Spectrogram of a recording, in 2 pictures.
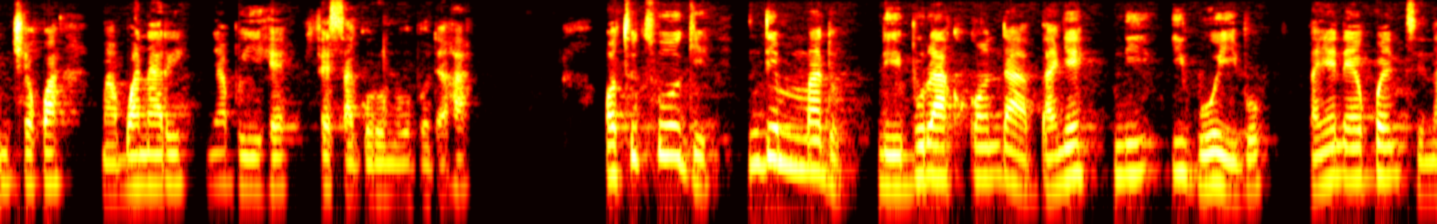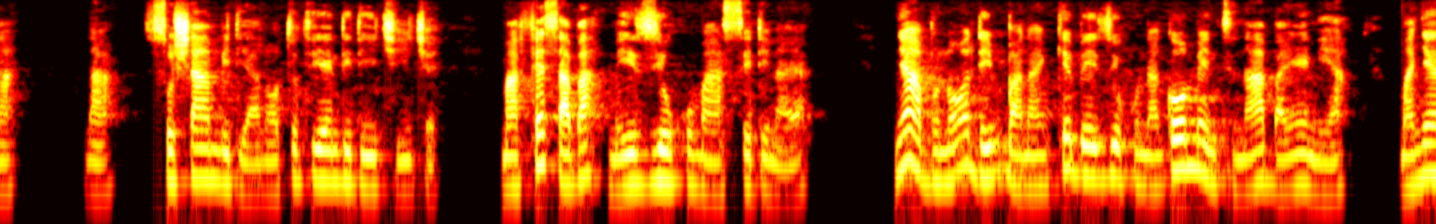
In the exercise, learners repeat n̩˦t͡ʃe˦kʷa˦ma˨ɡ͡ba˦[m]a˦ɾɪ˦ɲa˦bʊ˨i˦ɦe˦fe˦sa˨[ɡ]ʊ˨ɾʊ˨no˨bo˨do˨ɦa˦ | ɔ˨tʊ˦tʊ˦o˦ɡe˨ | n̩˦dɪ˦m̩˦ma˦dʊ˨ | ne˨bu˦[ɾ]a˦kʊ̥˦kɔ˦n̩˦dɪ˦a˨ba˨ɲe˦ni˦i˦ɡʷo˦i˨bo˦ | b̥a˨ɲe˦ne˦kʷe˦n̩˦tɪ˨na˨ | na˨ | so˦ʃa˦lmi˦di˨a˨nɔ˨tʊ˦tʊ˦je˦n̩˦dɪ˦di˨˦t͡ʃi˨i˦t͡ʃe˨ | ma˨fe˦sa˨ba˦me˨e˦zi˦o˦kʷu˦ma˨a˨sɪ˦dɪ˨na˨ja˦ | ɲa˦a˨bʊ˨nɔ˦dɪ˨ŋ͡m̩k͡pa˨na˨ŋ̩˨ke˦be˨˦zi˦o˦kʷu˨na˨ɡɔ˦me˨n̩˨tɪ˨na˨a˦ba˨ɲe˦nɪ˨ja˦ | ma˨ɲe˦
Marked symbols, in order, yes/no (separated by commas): no, yes, yes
